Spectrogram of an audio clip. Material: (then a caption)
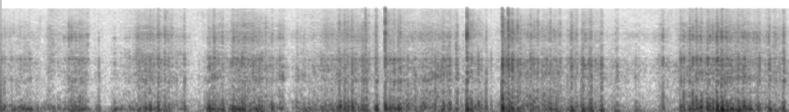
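Paper, plastic. A small, hollow, empty paper cup with a cardboard inner wall and a blue, bumpy plastic outer sleeve is turned in the hands and scratched with fingernails. It produces a steady run of dry, crinkly scratching and crackling, mostly low and muffled, with brief sharper scrapes poking through.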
